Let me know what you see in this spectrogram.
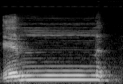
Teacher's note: it puts emphasis or pressure on the nasals on the nose area so when you say n you can hear that vibration in the nose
